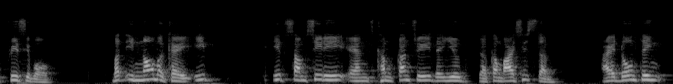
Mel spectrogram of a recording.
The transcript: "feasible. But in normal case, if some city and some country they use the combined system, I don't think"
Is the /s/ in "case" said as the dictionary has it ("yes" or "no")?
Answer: no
